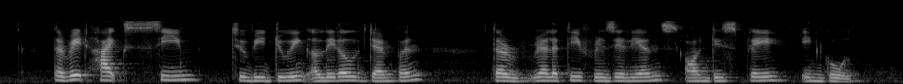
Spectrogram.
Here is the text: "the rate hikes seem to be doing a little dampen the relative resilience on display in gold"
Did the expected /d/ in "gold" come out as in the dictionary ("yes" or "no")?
no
